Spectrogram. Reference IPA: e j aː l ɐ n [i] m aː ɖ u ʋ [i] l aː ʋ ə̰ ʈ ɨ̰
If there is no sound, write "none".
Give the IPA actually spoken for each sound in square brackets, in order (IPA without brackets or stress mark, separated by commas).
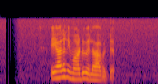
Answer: i, e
